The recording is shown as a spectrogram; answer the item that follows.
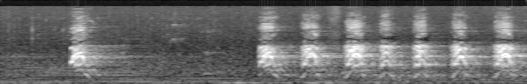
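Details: Dog barking as a nuisance, said to have gone on for thirty minutes; one sharp bark, a pause, then a quick run of seven barks about every third of a second, with a person hushing afterward.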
